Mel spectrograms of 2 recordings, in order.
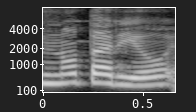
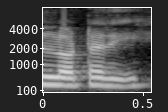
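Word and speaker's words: notario: কি হবে মেট্রো হ্যাঁ আপনারা পারছেন তারপর হচ্ছে নোতারিও এটাকে কি বলে জানেন অনেকে বলে লটারি তো লটারি না এটা হবে নোতারিয়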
